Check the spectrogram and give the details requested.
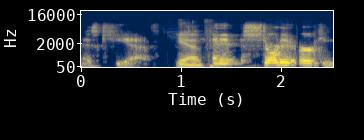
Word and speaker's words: Kiev: to look it up i guess kiev was the traditional russian way of pronouncing it and so since it's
